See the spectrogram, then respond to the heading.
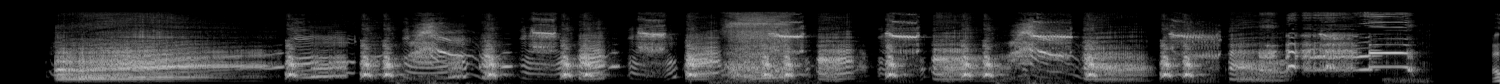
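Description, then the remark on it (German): A homemade, rhythmic, chopped-up collage of animal noises imitating the terrible din with which animals drive robbers away: rooster crows and barking dogs alternate in short bursts with grunting sounds mixed in, loud, repeating in a steady pulse. “gibt es in diesem Moment des schrecklichen Lärms, mit dem die Räuber vertrieben werden durch die Tiere.”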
